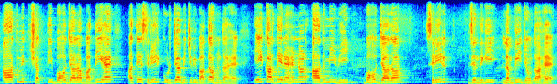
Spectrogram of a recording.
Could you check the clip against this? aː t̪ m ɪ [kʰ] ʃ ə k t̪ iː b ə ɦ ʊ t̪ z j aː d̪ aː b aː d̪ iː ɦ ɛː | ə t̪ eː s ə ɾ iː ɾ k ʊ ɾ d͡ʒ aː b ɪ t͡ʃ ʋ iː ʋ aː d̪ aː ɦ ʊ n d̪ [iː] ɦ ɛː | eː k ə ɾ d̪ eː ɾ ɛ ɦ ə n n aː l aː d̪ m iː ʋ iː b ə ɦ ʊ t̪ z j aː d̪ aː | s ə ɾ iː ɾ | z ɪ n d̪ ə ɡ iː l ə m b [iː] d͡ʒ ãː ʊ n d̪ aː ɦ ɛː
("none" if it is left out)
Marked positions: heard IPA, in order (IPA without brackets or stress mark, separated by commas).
k, aː, iː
